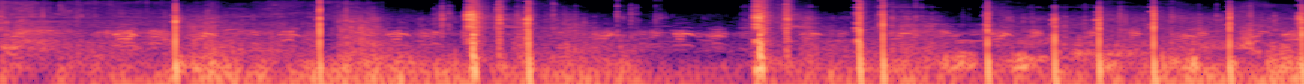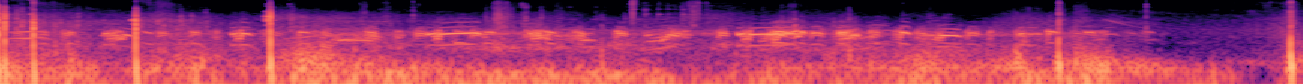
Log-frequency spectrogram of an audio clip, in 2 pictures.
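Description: A flock of geese honking in a steady, overlapping chorus, which fades out near the end. Many sharp clicks and knocks sound over the calling.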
